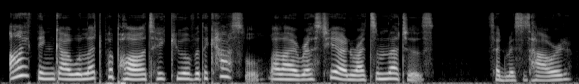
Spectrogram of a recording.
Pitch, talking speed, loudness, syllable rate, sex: 245 Hz, 230 wpm, -17 LUFS, 6.1 syllables/s, female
